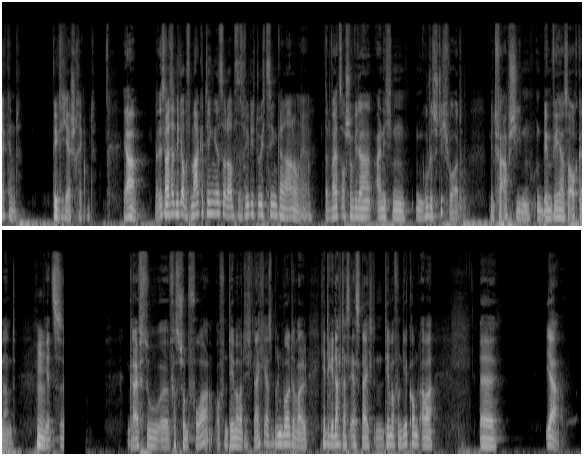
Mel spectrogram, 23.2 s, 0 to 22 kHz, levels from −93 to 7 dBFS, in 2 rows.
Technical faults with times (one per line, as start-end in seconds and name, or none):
12.84-13.28 playback stall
